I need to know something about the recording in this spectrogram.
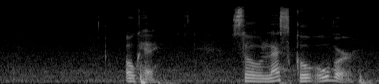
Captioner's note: voiceover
